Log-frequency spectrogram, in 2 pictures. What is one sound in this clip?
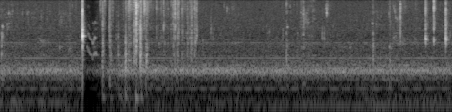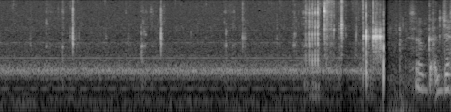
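A plastic bottle clicks and rattles as it is handled.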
